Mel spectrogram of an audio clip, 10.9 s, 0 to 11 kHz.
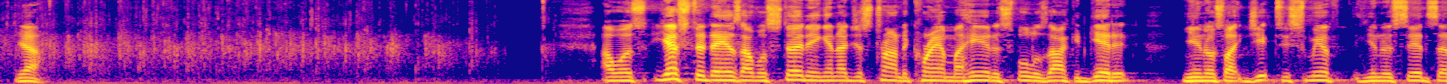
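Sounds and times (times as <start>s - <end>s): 
audience clapping: 0.0s - 3.9s
speech: 0.1s - 0.5s, 4.5s - 10.8s.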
